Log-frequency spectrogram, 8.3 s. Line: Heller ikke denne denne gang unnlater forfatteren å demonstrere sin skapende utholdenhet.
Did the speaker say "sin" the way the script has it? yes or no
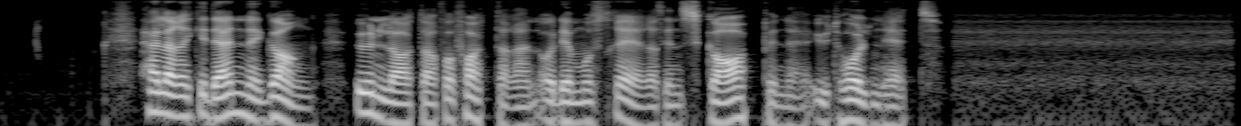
yes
